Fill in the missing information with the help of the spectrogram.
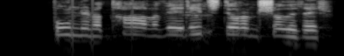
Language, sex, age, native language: Icelandic, male, 12, Icelandic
